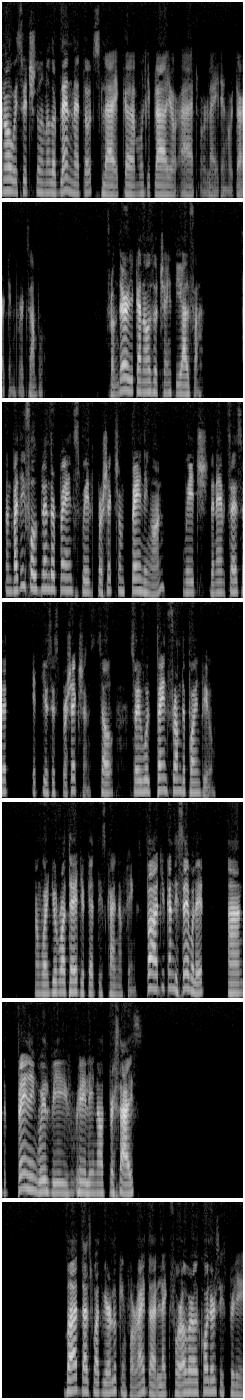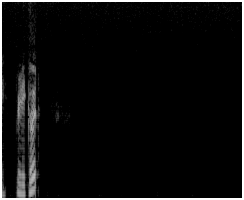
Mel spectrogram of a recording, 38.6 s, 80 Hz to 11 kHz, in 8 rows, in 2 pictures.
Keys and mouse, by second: 0.4-1.6 drag, 1.0 f, 2.5-5.5 drag, 5.3 ctrl+z, 5.5 ctrl+z, 7.3 click, 9.8-13.6 drag, 11.6-12.2 right drag, 13.9 ctrl+z, 14.2 ctrl+z, 14.3 ctrl+z, 14.9 ctrl+z, 15.1 ctrl+z, 15.4 ctrl+z, 15.7 ctrl+z, 16.1 ctrl+z, 18.0 click, 19.2 ctrl+z, 19.2 click, 19.9 a, 21.1 a, 24.0-26.9 drag, 25.8 KP_3, 27.7 ctrl+z, 27.9 ctrl+z, 28.4 ctrl+z, 28.8-31.9 drag, 31.9 KP_3, 33.5-38.5 drag.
